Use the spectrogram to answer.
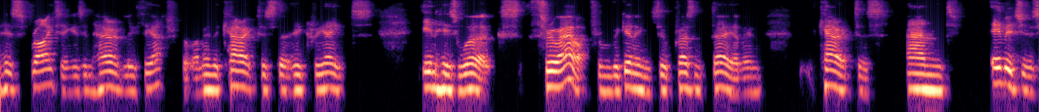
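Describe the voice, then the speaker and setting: A middle-aged man talking in an interview as a guest, animated and emotional, laughing often and poking fun at himself. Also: on the high side. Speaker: guest, translator and stage performer. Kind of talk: conversational interview.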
